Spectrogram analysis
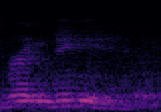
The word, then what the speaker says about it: Bryn Du: was very proud of his wealth heritage brent bryndew it used to be it was it was called uh it's pronounced it brendee and it's welsh for dark hills the dark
